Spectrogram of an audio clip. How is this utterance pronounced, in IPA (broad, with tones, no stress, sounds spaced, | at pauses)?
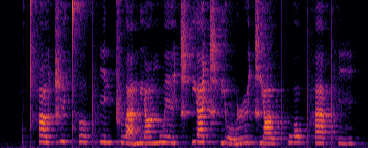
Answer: t̪ʰ ɑ˨˦ ʊ̯ t͡ɕ y˨˦ t̪ʰ ɤ˨˦ pʰ i˨˦ n ʈ͡ʂ w ä̰˨˩ n̪ j ɑ˨˦ ŋ w e˨˦ ɪ̯ t͡ɕʰ j ä˦ t͡ɕʰ j o̰˨˩ ʊ̯ ɻ ɻ̩˥˨ t͡ɕ j ɑ˨˦ ʊ̯ pʰ w ɔ˥˨ pʰ ä˦ pʰ i˨˦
